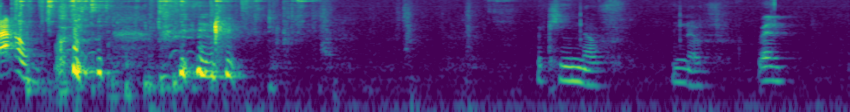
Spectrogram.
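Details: Small puppy play fighting indoors, giving a few short whining yelps with stacked harmonics after a burst of a woman's talk, spaced roughly a second apart.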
